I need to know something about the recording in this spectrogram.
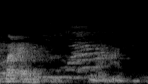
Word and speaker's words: Ma'an: Coba kita lihat, ada orang yang ngajak debat Imam Malik, Ma'an bin Isa, bacanya Ma'an.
